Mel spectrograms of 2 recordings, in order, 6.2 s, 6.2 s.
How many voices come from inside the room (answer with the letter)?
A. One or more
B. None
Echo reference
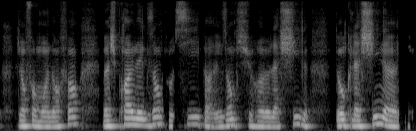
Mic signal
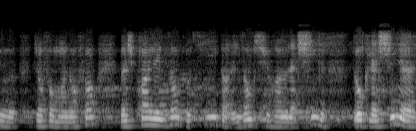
B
